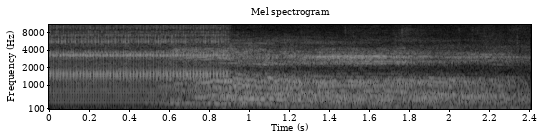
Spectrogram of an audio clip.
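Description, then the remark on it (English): A loud, harsh quiz buzzer blares continuously for over two seconds, a steady nasal drone rich in tones with no pauses and no talking over it. “I was waiting for you to buzz in.”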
